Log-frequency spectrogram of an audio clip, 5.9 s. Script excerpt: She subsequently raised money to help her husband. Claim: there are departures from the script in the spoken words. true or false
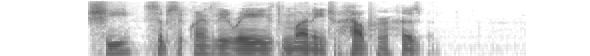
false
